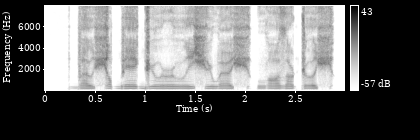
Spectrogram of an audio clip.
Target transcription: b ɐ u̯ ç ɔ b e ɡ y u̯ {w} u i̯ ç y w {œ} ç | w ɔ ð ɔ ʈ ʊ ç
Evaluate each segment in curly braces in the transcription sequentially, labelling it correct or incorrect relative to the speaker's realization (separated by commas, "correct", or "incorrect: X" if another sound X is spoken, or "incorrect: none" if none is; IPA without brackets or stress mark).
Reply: incorrect: ɹ, correct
